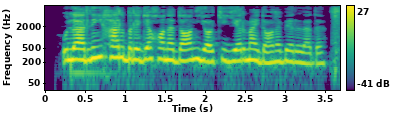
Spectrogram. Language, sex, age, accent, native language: Uzbek, female, 12-17, Toshkent shahri, Uzbek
